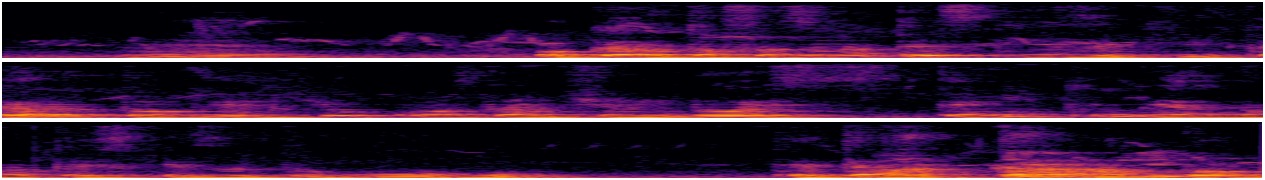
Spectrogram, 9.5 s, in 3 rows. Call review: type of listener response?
listening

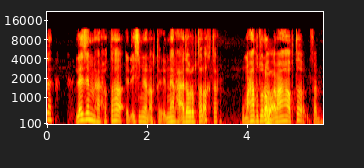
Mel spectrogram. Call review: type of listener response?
listening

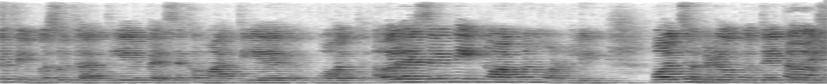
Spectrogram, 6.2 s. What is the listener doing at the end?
listening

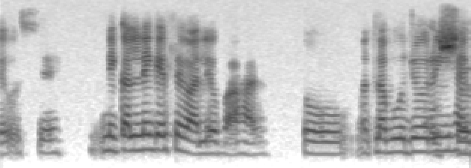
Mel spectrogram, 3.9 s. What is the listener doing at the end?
listening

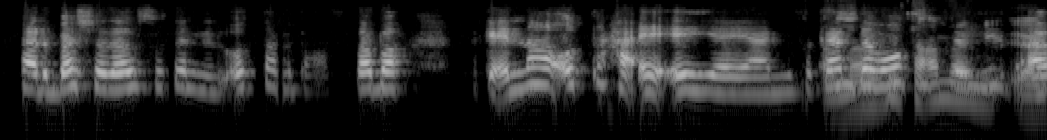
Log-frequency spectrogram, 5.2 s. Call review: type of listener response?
taking over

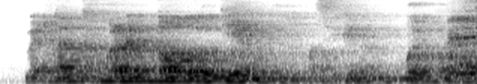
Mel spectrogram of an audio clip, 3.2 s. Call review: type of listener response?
taking over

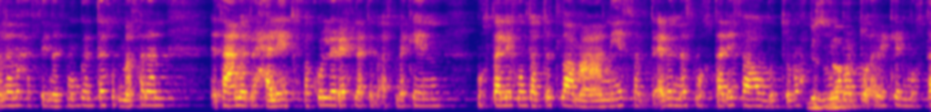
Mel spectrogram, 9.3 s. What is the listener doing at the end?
listening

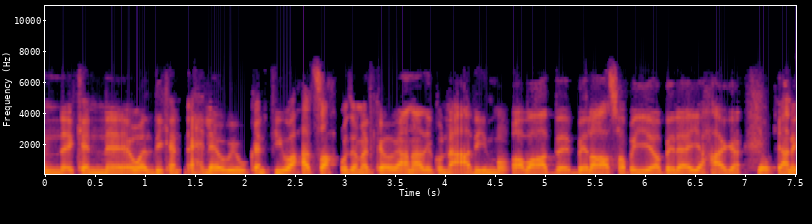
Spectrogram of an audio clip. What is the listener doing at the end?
listening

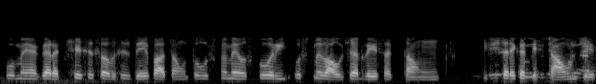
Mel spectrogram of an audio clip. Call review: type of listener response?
taking over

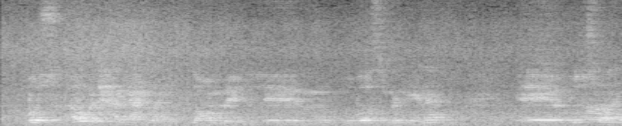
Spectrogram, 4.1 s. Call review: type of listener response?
listening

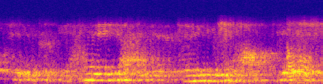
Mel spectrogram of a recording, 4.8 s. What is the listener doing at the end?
listening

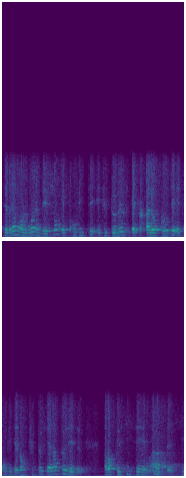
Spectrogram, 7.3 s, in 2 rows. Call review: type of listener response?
listening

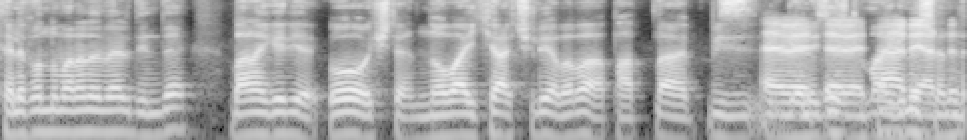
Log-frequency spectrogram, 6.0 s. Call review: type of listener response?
taking over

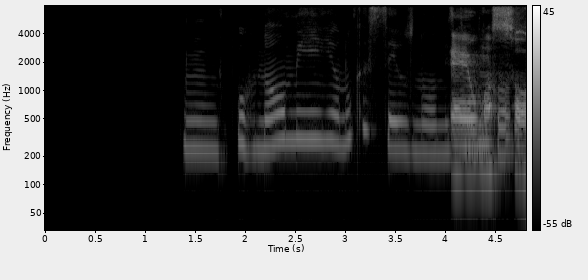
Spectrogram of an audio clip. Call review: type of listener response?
taking over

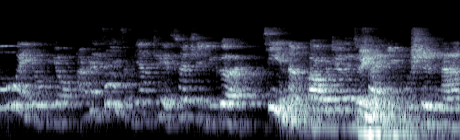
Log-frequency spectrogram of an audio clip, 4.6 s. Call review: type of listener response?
listening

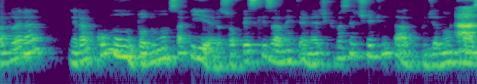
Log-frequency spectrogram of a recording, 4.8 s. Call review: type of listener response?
taking over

